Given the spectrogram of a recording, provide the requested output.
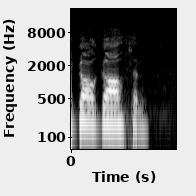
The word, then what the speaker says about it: Golgothan: The Golgothan? Is that how you pronounce that? – The Golgothan.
